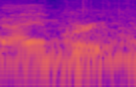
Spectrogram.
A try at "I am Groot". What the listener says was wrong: You're not using the proper inflection. You're saying it wrong, unfortunately. That's why he thinks you're saying you're him.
